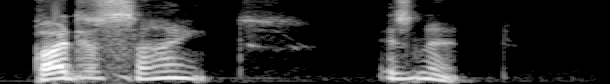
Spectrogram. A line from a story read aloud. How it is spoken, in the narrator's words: Grandmaster Finnitan said gently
